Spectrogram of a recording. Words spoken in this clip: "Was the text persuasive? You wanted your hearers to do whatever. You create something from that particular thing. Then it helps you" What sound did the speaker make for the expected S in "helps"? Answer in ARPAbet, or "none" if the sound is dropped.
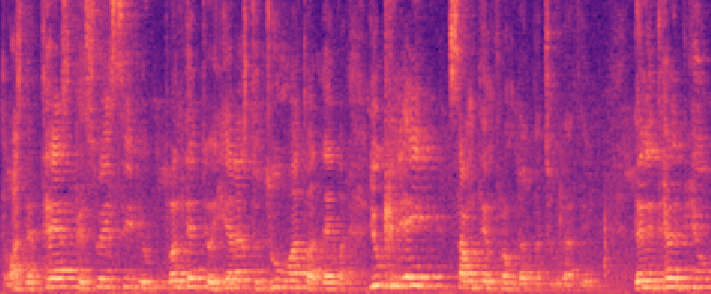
none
